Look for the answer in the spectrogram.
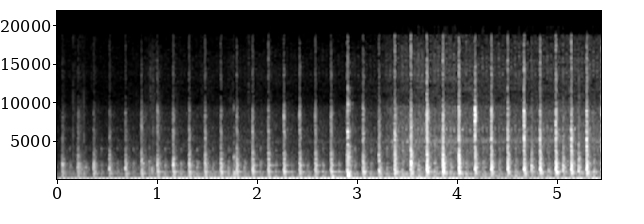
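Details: Stock 2011 Subaru STI turbo engine, no tune, about 16k miles, started knocking on the way home. At idle it gives a sharp, regular knock, about three a second, growing louder.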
